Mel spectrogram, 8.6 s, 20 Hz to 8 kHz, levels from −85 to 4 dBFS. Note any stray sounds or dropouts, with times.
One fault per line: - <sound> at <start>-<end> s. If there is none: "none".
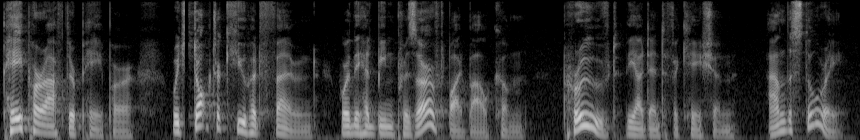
- dropout at 1.8-1.9 s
